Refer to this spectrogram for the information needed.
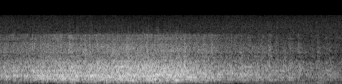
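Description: A train rumbles steadily along the tracks, its wheels giving a dense, rolling clatter that stays loud throughout and eases off slightly toward the end. No voices.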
